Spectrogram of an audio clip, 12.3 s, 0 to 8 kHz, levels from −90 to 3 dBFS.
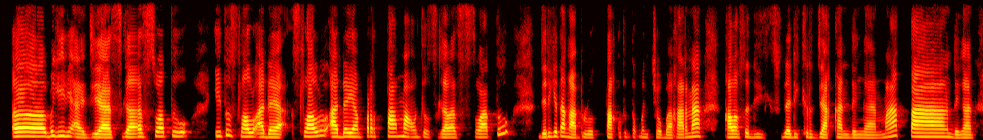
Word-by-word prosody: Eee, 240 0 +9
begini 255 -1 -3
aja, 180 -2 +1
segala 190 +2 +1
sesuatu 240 +2 -4 0.3
itu 300 +5 -7
selalu 225 -4 0
ada 195 -2 +1 0.2
selalu 240 +4 +2
ada 220 -4 +1
yang 220 -1 +1
pertama 235 +1 -1
untuk 200 -1 -14
segala 180 +1 -3
sesuatu, 195 - -5 0.3
jadi 195 +1 -4
kita 245 +1 -2
nggak 175 -8 +1
perlu 175 -2 -9
takut 185 +4 -4
untuk - - -20
mencoba. 175 -3 -8
Karena 185 +8 +1 0.3
kalau 190 0 +1
sedi 185 -3 -10
sudah 190 -2 -5
dikerjakan 180 -2 -5
dengan 165 -2 -7
matang, 215 -3 +3
dengan 170 0 -4
205 Hz, 145 wpm, -24 LUFS, 180-235 Hz, 0.3 s, Eee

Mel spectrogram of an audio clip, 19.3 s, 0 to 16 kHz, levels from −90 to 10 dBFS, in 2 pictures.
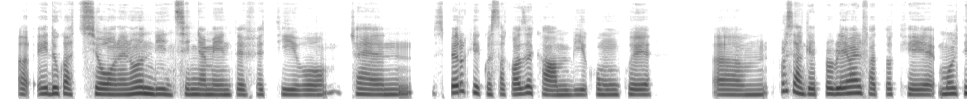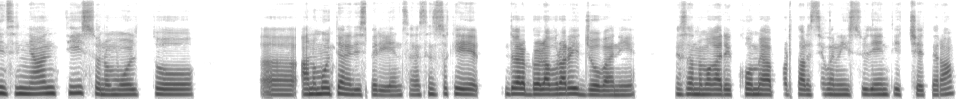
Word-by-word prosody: ehm, 190 -3 -4
educazione 205 -3 +1
non 215 +2 +6
di 195 0 +2
insegnamento 180 -1 -1
effettivo; 180 -1 -3 0.2
cioè, 190 -3 -1
mhmm, 185 +4 -2 0.2
spero 250 +4 +1
che 245 -5 -1
questa 190 -1 -6
cosa 195 +5 +2
cambi, 175 -4 -2
comunque, 185 0 -2 0.6
ehm, 180 0 -3
forse 305 0 -2
anche 205 -3 +2
il 195 - 0
problema 210 +2 +5
è - - +6
il 240 - +3
fatto 195 -1 -5
che 180 -2 -2
molti 210 +2 +1
insegnanti 220 +2 +2
sono 195 -5 -1
molto, 185 +1 0 0.6
uhm, 180 0 -3
hanno 195 +1 +3
molti 215 +2 +4
anni 200 -3 +3
di 180 - 0
esperienza; 170 -1 -4
nel 175 0 -5
senso 195 +2 -3
che, 195 -4 +1 0.2
dovrebbero 200 -2 +4
lavorare 200 +2 +5
i 205 - +3
giovani, 165 -1 0 0.4
che 195 - -5
sanno 195 -1 +2
magari 185 -1 +2
come 190 -1 +2
rapportarsi 180 0 -3
con 190 -1 -1
gli 180 0 0
studenti 185 +1 -2
eccetera, 180 +1 -4
190 Hz, 150 wpm, -24 LUFS, 180-205 Hz, 0.6 s, non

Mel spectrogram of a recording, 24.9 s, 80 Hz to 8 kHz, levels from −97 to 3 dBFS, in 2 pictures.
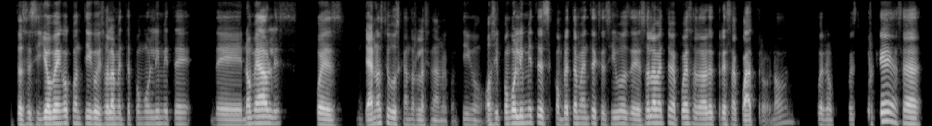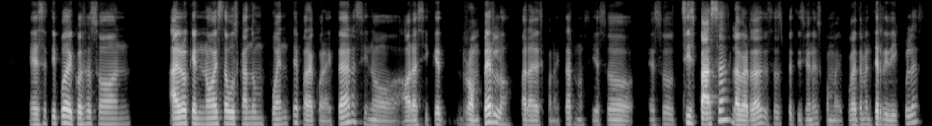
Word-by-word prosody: Entonces, 130 +1 -3
si 130 - -10
yo 140 +1 +7
vengo 145 +1 +4
contigo 145 -2 -1
y 130 - -1
solamente 135 0 -1
pongo 140 +1 -12
un 140 - -7
límite 140 -2 -8 0.2
de: 120 -1 -2
"No 140 - +2
me 155 - +4
hables", 155 -1 +3 0.2
pues, 120 -3 +1 0.2
ya 125 -1 +4
no 150 - -1
estoy 155 0 -5
buscando 125 -3 -5
relacionarme 110 -2 -10
contigo. 115 +1 -15
O 120 - -3
si 135 - -7
pongo 140 +3 +3
límites 155 0 -1
completamente 140 +2 -4
excesivos 140 +1 -6
de: 125 -2 -2
"Solamente 155 +3 +1
me 150 - 0
puedes 150 0 0
hablar 130 -1 0
de 135 - -1
3 135 -1 -5
a 125 - -4
4", 115 -1 -2
¿no? 165 +8 -17 0.3
Bueno 120 -2 -9
pues, 125 0 -16
¿por 145 - -15
qué? 205 +4 +4
O 170 - -6
sea, 140 -4 +2 0.5
ese 125 +3 -3
tipo 150 +2 +1
de 150 -2 +7
cosas 140 +1 -2
son 135 0 -5 0.5
algo 140 +3 +8
que 145 - +5
no 135 +1 +1
está 140 +1 +1
buscando 140 -1 0
un 140 0 -12
puente 140 +4 -6
para 110 -9 -1
conectar, 140 - -1
sino 110 - -10
ahora 110 +2 0
sí 120 +1 -19
que 125 +1 -4
romperlo 125 +2 +3
para 115 -1 -2
desconectarnos. 110 +3 -9
Y - - -12
eso 115 0 -6 0.2
eso 120 +1 -13
sí 165 -2 0
pasa, 220 - +7
la 120 - +5
verdad, 120 +7 +2
esas 140 0 -15
peticiones 120 +4 -12
como 110 -3 -13
completamente 125 +3 -2
ridículas, 140 - -7
135 Hz, 185 wpm, -25 LUFS, 120-145 Hz, 0.5 s, algo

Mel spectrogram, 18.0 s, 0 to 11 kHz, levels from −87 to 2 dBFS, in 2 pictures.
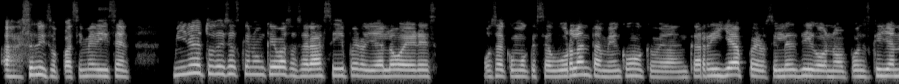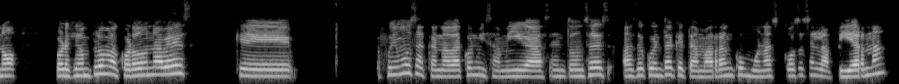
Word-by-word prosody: a 220 -1 +1
veces 235 +6 -1
mis 255 -4 0
papás 200 -2 -2
sí 215 - -7
me 225 0 -3
dicen: 215 -2 -1 0.4
"Mira, 295 +5 +1
tú 290 - -3
decías 285 -1 -1
que 280 - -5
nunca 275 0 -2
ibas 270 -3 +4
a 230 - -6
ser 225 0 +1
así, 235 +1 +2
pero 230 0 -3
ya 210 0 0
lo 220 +1 +3
eres", 215 -1 0 0.4
o 205 - -8
sea, 220 0 0
como 210 0 -4
que 210 - -8
se 205 +1 -3
burlan 235 +6 +2
también, 205 -3 -2
como 230 +1 -1
que 195 - -10
me 190 -1 -5
dan 185 0 -4
carrilla, 230 +3 +3
pero 225 -5 -2
sí 205 +3 -5
les 215 0 0
digo: 215 -2 +2
"No, 195 -1 -2
pues 210 +3 -4
es 190 - -18
que 230 -1 0
ya 225 -1 +3
no". 230 +1 +2 0.3
Por 230 0 +3
ejemplo, 235 +5 +1
me 285 - +3
acuerdo 225 -1 +3
de 250 - +4
una 265 +1 +4
vez 305 +2 +3 0.4
que 220 -2 +2 0.8
fuimos 295 +4 -3
a 280 - 0
Canadá 210 -1 +1
con 255 0 -4
mis 235 -5 -7
amigas. 200 0 +1
Entonces, 220 +4 -2
haz 220 +1 -1
de 240 - 0
cuenta 250 +1 0
que 250 - -1
te 205 - -1
amarran 200 +5 0
como 235 -4 -4
unas 210 +1 -3
cosas 225 +2 -6
en 245 -2 -3
la 205 - +1
pierna 215 - +3
220 Hz, 230 wpm, -24 LUFS, 210-250 Hz, 0.8 s, ibas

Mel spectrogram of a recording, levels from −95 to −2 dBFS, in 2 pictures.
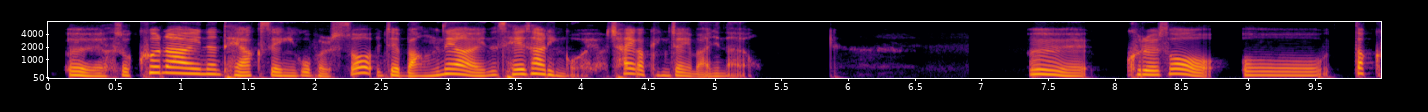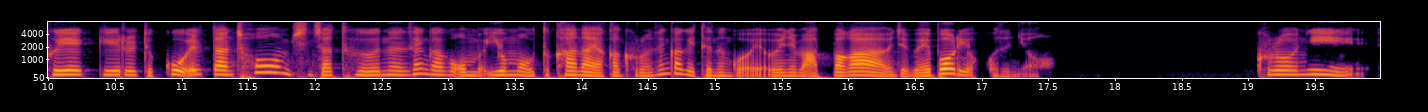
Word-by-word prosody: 예. 170 -7 +2
그래서 180 - -4
큰 320 0 +2
아이는 265 -5 +6
대학생이고 175 -3 -1
벌써 260 - 0
이제 180 +2 +1
막내 165 - 0
아이는 200 -4 +3
3 250 +4 +2
살인 245 - +2
거예요. - - -14
차이가 270 -4 +1
굉장히 175 -4 -5
많이 140 +2 -6
나요. 150 - -11 2.2
예. 210 -11 +1 0.3
그래서 225 - +2 0.2
어 190 -1 -4 0.2
딱 285 - 0
그 220 - +1
얘기를 215 -2 0
듣고 200 +5 0
일단 230 -2 +2
처음 335 -5 +1
진짜 195 -3 -2
드는 200 +1 -3
생각은 220 -5 -2
엄마 175 0 -3
'이 195 - -4
엄마 200 -1 0
어떡하나 190 +1 0
.'약간 155 +2 -3
그런 165 +1 -6
생각이 245 -4 -2
드는 165 -2 -4
거예요. - - -5
왜냐하면 165 0 -2
아빠가 180 -1 +3
인제 150 - -5
외벌이었거든요. 170 - +1 1.7
그러니 225 -1 -1
200 Hz, 300 characters per minute, -26 LUFS, 175-235 Hz, 2.2 s, 아이는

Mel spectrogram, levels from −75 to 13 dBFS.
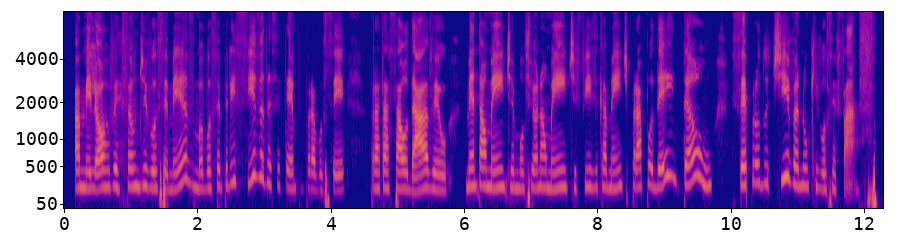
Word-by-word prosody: a 215 - +7
melhor 215 0 +3
versão 230 0 -2
de 240 +1 -3
você 215 -2 -2
mesma, 225 +1 -1
você 215 +3 -5
precisa 295 +8 -1
desse 255 -4 -5
tempo 215 -1 -3
para 205 -1 -3
você, 190 0 -1 0.4
para 210 -1 -2
tá 215 0 +1
saudável 210 -1 +4 0.3
mentalmente, 230 -1 +3
emocionalmente, 215 +1 -1
fisicamente, 225 +1 -3
pra 230 -1 +1
poder 235 -2 +1
então 320 -5 0 0.3
ser 245 0 +4
produtiva 275 +3 +1
no 240 0 -6
que 235 - -7
você 205 0 -5
faz, - - 0
225 Hz, 130 wpm, -23 LUFS, 210-245 Hz, 0.4 s, a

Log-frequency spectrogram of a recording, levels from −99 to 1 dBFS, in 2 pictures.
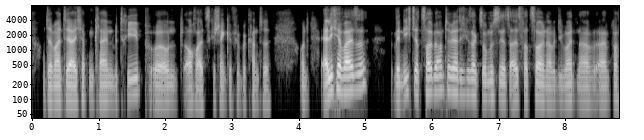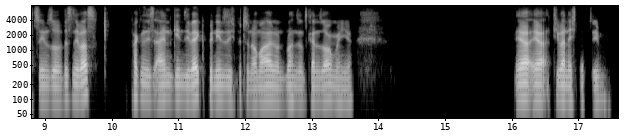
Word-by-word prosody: Und - - -17
der 100 - +2
meinte: 100 0 +2
„Ja, 100 - +10
ich 95 - -3
habe 110 - -5
'n - - -10
kleinen 100 0 -1
Betrieb, 125 +6 -4
äh, - - -9
und 100 -1 -1
auch - - 0
als - - 0
Geschenke - - -3
für - - -13
Bekannte.“ 85 0 -8 0.4
Und - - -8 0.2
ehrlicherweise, 160 +4 +7 0.4
wenn 105 +1 -1
ich 135 +4 -2
der - - 0
Zollbeamte 150 +2 +2
wäre, 145 - +5
hätte 140 -2 +1
ich 130 - -9
gesagt: 130 -3 -1
„So, 115 - -1
müssen 120 +1 -2
sie 115 - -3
jetzt 110 - -3
alles 105 - +1
verzollen“, 105 -1 +1
aber 95 0 -3
die 100 - -11
meinten 105 -1 -2
da 95 0 -2
einfach 95 +1 -3
zu 100 - -8
ihm 100 0 -5
so: 95 -1 -4
„Wissen 105 +1 -8
Sie 105 - -1
was? 120 +3 +2 0.5
Packen 110 - -3
sie's 105 0 -7
ein, 105 +1 -2
gehen 105 0 -6
sie 100 - -4
weg, 110 +2 +3
benehmen 100 +1 -3
sie 100 - -8
sich 95 -2 -9
bitte 90 - -11
normal 95 +3 0
und 90 -1 -9
machen 100 0 -5
sie 90 - -8
uns 90 - -11
keine 95 0 -4
Sorgen 100 +1 -1
mehr 90 0 -7
hier.“ 90 +2 -11 2.5
Ja, 110 +1 +5
ja, 105 0 +2
die 100 - -7
waren 100 -1 +2
echt 95 - -6
nett 100 - -13
zu - - -12
ihm. 95 0 -11
100 Hz, 240 wpm, -25 LUFS, 95-110 Hz, 2.5 s, Ja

